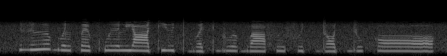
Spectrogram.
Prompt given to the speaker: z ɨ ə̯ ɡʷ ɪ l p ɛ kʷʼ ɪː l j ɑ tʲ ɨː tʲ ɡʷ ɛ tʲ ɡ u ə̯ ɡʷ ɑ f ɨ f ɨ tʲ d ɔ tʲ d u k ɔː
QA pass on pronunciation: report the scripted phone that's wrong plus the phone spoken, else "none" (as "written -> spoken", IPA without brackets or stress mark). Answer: none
